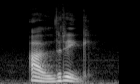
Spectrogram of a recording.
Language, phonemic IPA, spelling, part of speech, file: Swedish, /²alːdrɪ(ɡ)/, aldrig, adverb, Sv-aldrig.ogg
- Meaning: never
